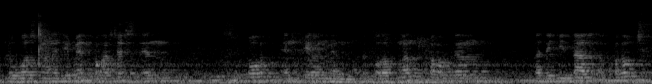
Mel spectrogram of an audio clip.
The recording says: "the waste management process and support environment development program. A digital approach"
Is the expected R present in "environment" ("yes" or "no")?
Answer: no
